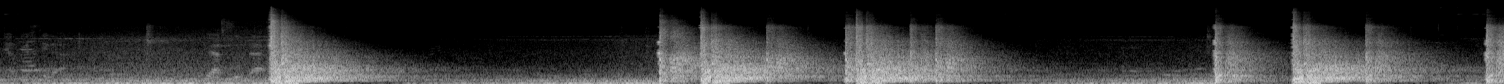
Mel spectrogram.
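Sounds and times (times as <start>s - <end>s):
rifle shots echoing indoors: 2.7s - 4.2s, 6.6s - 10.4s, 12.1s - 15.0s.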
